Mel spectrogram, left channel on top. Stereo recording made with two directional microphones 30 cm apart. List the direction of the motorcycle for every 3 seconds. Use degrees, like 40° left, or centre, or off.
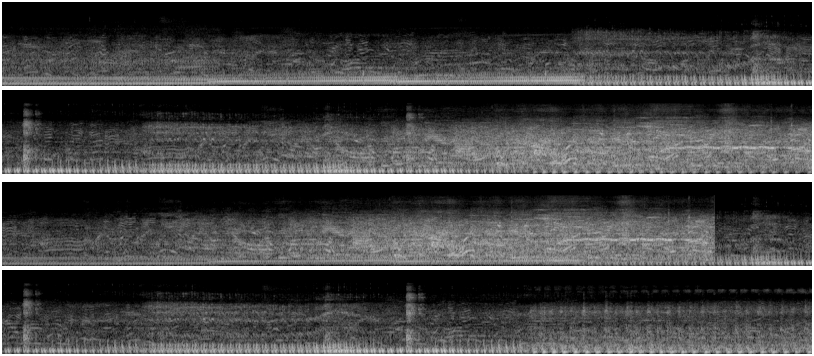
50° left, 40° left, 20° left, centre, 40° right, 60° right.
